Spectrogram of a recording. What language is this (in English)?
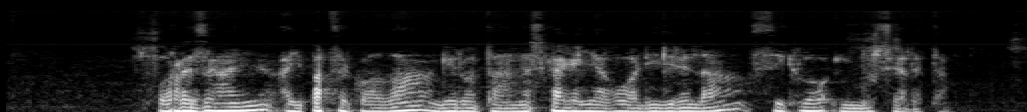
Basque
